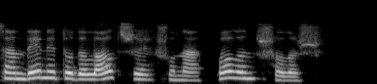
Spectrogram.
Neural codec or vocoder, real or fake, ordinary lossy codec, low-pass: none; real; Opus, 16 kbps; 7.2 kHz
